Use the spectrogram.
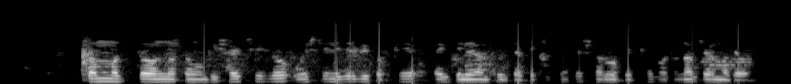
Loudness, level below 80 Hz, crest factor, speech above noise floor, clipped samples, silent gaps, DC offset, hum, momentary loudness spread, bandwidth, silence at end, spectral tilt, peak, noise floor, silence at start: -22 LUFS; -60 dBFS; 22 dB; 50 dB; under 0.1%; none; under 0.1%; none; 15 LU; 6.6 kHz; 0.4 s; -9 dB/octave; -2 dBFS; -72 dBFS; 0.8 s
